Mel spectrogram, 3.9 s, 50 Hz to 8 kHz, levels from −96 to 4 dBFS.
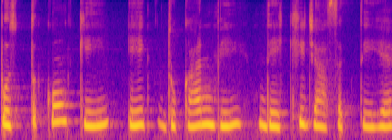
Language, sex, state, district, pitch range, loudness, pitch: Hindi, female, Bihar, Gopalganj, 270-305 Hz, -15 LUFS, 285 Hz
